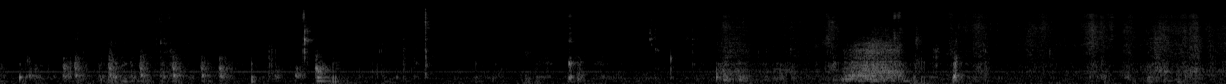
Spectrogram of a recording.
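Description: A woman sucks and licks her fingers close to a microphone.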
